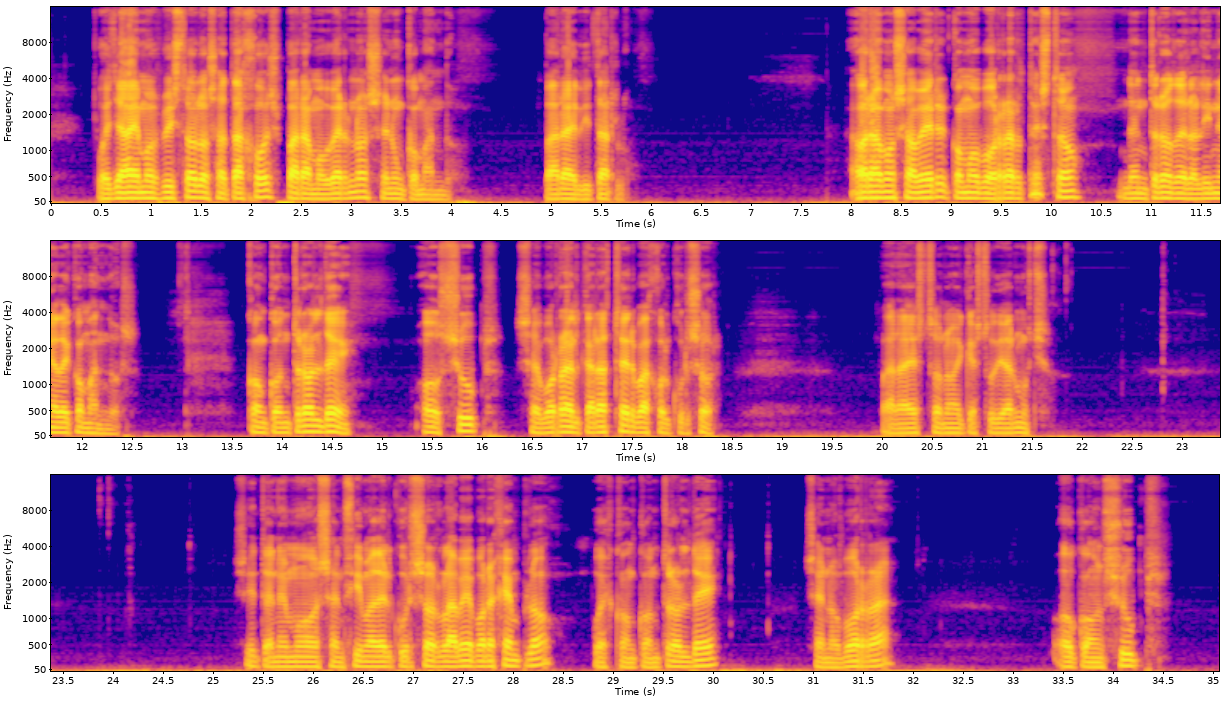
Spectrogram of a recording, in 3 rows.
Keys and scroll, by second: 25.6 Left, 30.0 ctrl+d, 32.0-35.0 Left.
